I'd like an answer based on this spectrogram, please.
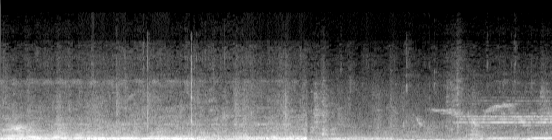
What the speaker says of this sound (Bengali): এখানে আমরা ব্লু স্ট্রেচার আরেক জোড়া কবুতর দেখতে পাচ্ছি।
